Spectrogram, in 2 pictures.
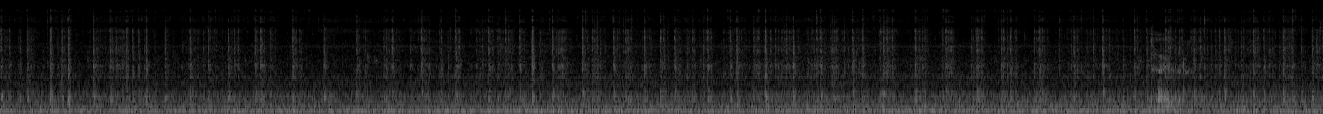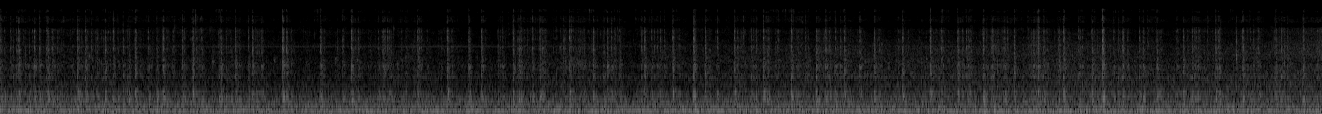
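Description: Light rain pattering steadily, with a constant low hum underneath. A brief faint squeak stands out about twelve seconds in.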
